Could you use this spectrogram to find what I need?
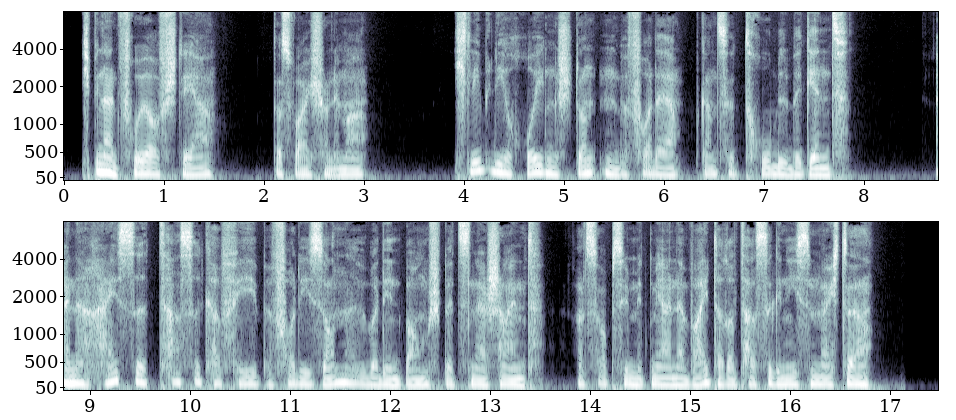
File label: Radio Commercial Calm And Warm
